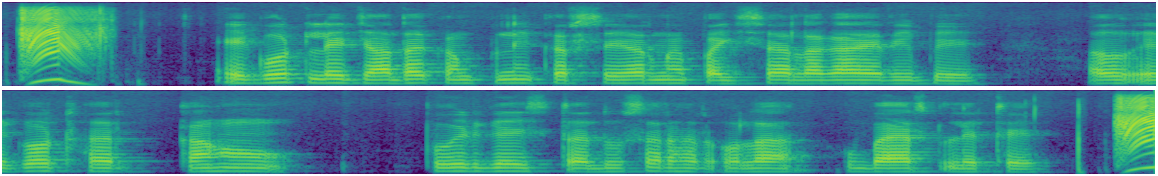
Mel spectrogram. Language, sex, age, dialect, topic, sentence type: Chhattisgarhi, male, 25-30, Northern/Bhandar, banking, statement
